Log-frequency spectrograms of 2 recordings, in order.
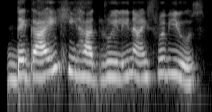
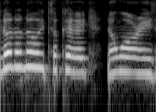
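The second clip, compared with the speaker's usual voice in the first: higher-pitched placating voice; imitated backpedalling; 6 semitones higher than usual. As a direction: mimic someone hastily smoothing things over. Imitates date backpedalling after offence.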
